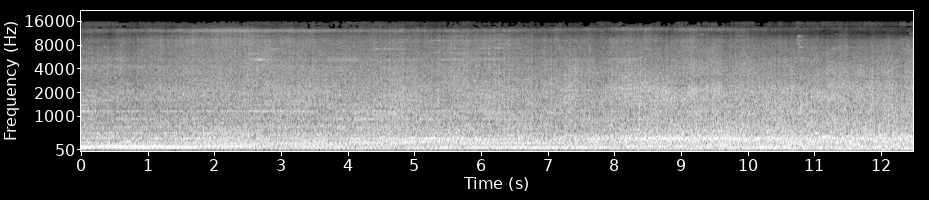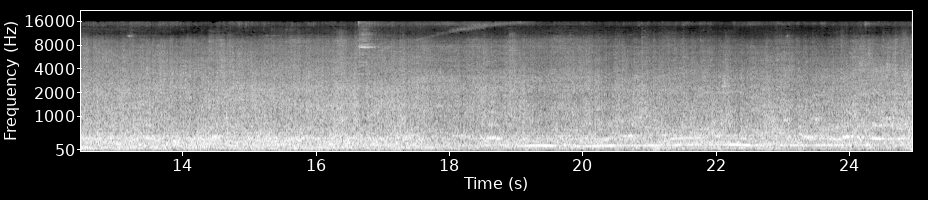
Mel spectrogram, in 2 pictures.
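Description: Maryland Midland freight train running by: EMD diesel locomotives droning, with freight cars rumbling on the rails.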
